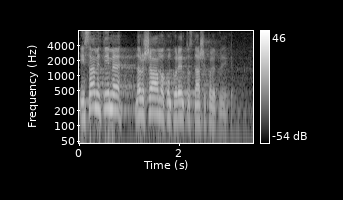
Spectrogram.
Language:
Croatian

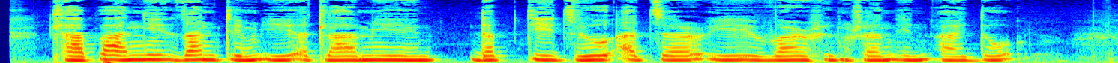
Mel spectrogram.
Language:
Hakha Chin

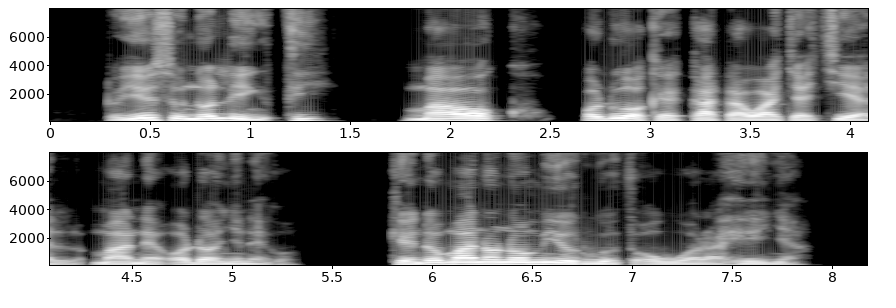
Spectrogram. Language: Luo (Kenya and Tanzania)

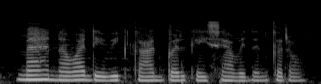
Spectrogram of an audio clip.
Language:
Chhattisgarhi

